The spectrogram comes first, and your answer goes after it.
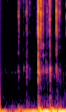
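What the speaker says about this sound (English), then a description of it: "So I'm gonna type in" Keys are tapped on a computer keyboard in a quick cluster of soft clicks, close by and fairly quiet, with no talk.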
